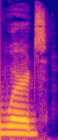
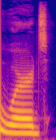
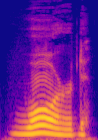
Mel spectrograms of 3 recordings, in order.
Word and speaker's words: word: an O don't say Ward or something like that if it's difficult try closing your eyes and repeating after me word rhymes with bird work rhymes with perk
